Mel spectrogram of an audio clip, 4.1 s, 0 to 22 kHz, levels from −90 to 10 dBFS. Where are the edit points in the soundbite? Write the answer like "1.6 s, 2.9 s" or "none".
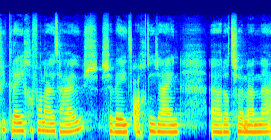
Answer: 2.0 s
